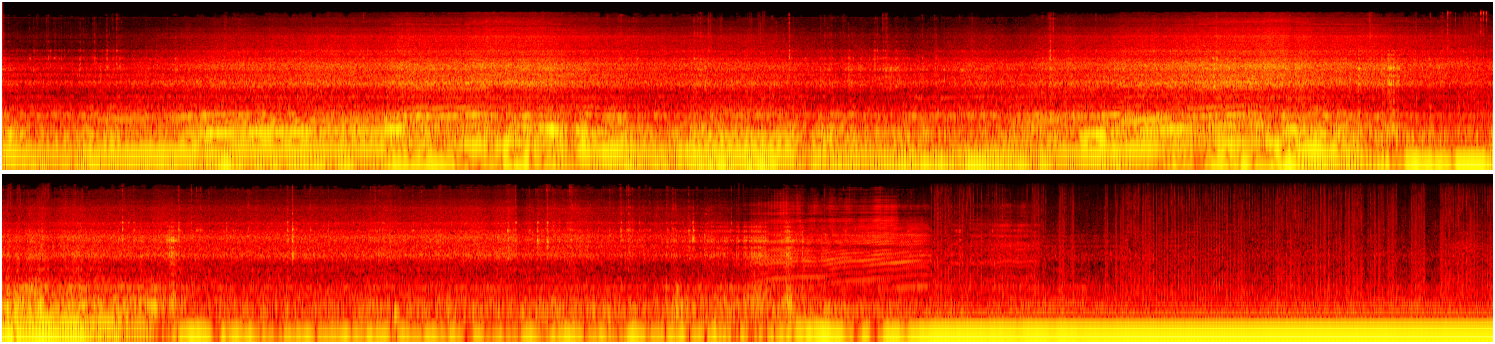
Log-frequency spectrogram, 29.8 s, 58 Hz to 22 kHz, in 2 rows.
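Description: Honda Civic engine revving hard under load, its pitch climbing and dropping again and again as the car is driven through an autocross course. About 16 seconds in the revving eases off, and for the last several seconds a steady low rumble takes over.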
